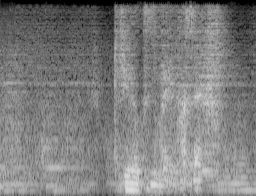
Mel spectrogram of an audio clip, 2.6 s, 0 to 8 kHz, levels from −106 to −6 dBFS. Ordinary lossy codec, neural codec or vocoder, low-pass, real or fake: Opus, 32 kbps; codec, 44.1 kHz, 0.9 kbps, DAC; 7.2 kHz; fake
